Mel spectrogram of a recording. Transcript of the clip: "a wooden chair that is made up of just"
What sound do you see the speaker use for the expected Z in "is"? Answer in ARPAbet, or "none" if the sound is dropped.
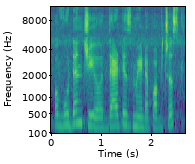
Z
